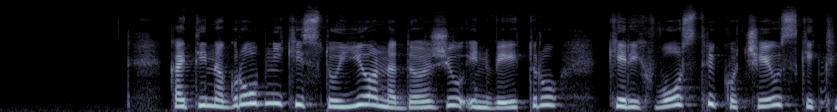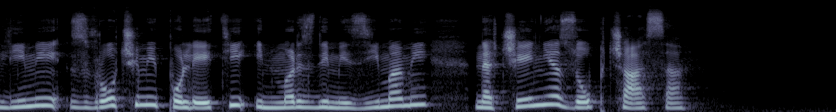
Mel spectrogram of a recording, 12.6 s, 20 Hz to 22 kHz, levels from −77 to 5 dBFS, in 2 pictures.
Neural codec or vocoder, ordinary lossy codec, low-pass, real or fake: vocoder, 44.1 kHz, 128 mel bands every 256 samples, BigVGAN v2; none; 19.8 kHz; fake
